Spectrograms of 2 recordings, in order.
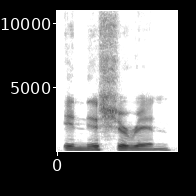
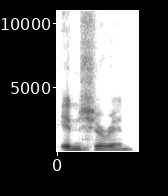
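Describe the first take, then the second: First: The name does not sound like insulin. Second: The name sounds much like insulin. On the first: The speaker calls it right. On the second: The speaker calls it wrong. "almost like the diabetic medication you need"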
